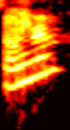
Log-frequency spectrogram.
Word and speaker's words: Onirim: I play like is it Onirim or Onira? I don't know how to say it. It's Onirim, if I'm not mistaken.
